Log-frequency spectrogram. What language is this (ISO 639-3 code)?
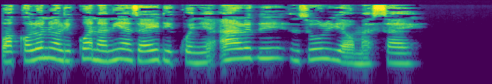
swa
